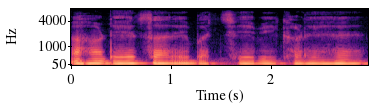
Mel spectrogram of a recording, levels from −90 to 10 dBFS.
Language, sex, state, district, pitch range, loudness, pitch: Hindi, male, Jharkhand, Deoghar, 110-115 Hz, -13 LUFS, 110 Hz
